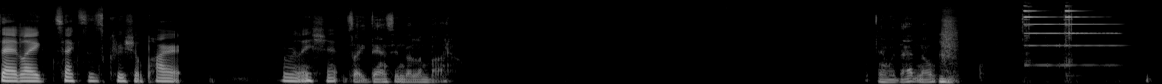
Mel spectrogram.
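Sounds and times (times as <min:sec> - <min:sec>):
speech: 0:00.0 - 0:01.9, 0:02.8 - 0:04.6, 0:08.8 - 0:09.7
bright metallic bell ringing to end the round: 0:10.2 - 0:11.4.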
